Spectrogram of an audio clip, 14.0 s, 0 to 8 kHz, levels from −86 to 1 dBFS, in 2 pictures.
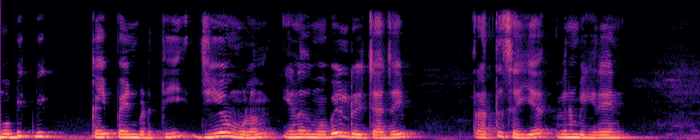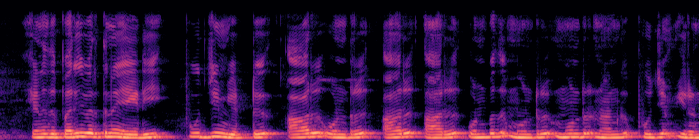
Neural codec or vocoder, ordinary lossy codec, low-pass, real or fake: none; none; 7.2 kHz; real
